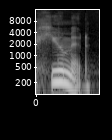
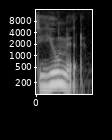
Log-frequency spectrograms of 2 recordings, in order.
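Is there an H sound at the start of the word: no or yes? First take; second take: yes; no. First: The word starts with an audible H sound. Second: The word starts with a Y sound, no H. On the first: "when you first gave us the weather report" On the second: "when you did it New York style"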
